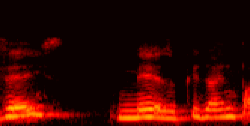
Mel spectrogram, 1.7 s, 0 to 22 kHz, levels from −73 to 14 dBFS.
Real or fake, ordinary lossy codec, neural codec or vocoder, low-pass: real; Opus, 32 kbps; none; 7.2 kHz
